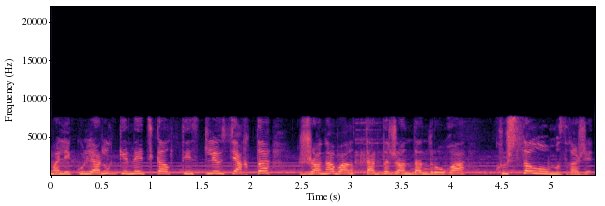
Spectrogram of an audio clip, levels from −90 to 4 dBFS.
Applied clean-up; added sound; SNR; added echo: none; Wind instrument, woodwind instrument; 11 dB; none.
